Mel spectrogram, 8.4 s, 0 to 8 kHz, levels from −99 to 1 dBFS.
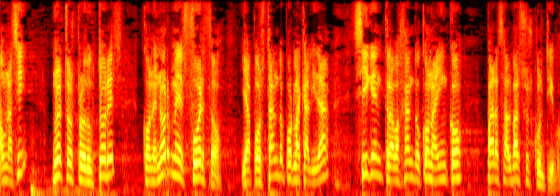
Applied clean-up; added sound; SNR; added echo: neural separator model SepFormer DNS4.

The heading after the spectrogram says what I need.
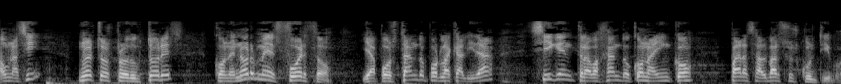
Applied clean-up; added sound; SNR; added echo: none; Bowed string instrument; 20 dB; none.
